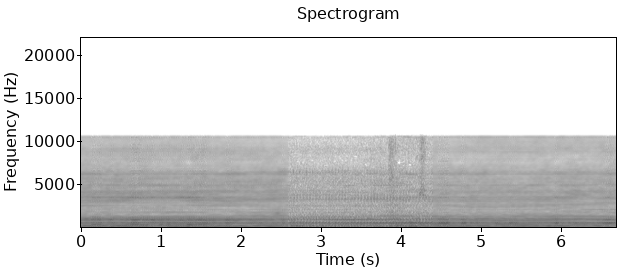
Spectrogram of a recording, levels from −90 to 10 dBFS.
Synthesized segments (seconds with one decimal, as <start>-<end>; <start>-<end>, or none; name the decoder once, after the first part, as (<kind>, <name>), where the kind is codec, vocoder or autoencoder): 0.0-2.6 (vocoder, Vocos); 4.4-6.7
